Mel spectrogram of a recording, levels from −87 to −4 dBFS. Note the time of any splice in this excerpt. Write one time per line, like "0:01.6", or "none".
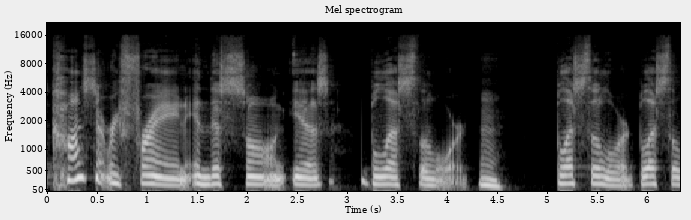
none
